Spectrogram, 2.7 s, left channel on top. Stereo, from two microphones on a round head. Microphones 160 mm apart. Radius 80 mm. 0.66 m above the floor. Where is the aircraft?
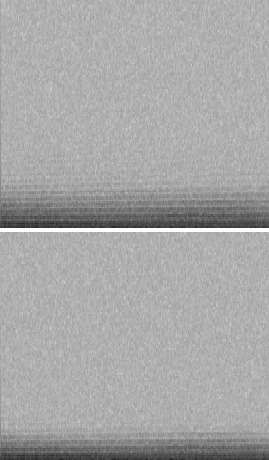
65° left (ahead or behind).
